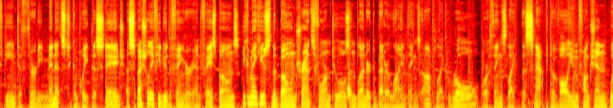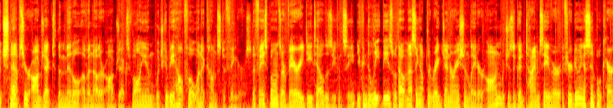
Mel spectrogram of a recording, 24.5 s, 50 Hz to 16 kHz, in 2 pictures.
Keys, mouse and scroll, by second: 0.0-1.9 typing, 0.3 click, 0.6 ctrl+z, 2.1 middle click, 2.2 middle click, 2.5 click, 2.6 click, 2.8 middle click, 3.1-7.4 typing, 3.4 click, 3.9 shift+middle click, 4.6 click, 5.2 click, 5.8 click, 6.1 click, 6.4 click, 6.6 click, 6.8 middle click, 7.0 middle click, 7.4 click, 7.6 click, 8.1 click, 9.2 click, 10.0 click, 11.0 middle click, 11.2 middle click, 11.5 middle click, 11.7 middle click, 11.9 click, 12.0 middle click, 12.2 g, 12.4 click, 12.4 y, 12.5 middle click, 12.8 click, 13.0-14.0 drag, 14.2 middle click, 14.8-17.7 typing, 14.9 middle click, 15.2 middle click, 15.9 middle click, 16.8 click, 17.2 click, 18.9 click, 19.2 g, 19.4 click, 21.1 g, 21.6 ctrl+z, 22.0 l, 22.3 g, 22.9 click, 23.3-24.5 typing, 23.8 click.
